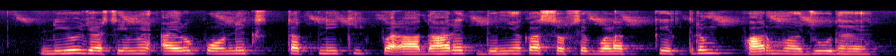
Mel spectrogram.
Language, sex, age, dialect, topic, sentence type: Hindi, male, 25-30, Awadhi Bundeli, agriculture, statement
